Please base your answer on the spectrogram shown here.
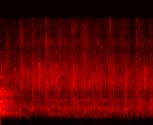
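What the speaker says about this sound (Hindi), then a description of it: "तालियां आपकी तरफ से जोरदार हों।" Sustained applause from an audience at a Jharkhand government ceremony where appointment letters are handed out, a steady wash of many hands clapping, fairly distant and even throughout.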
